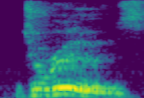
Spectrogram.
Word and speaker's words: Druuz: Druze. So there's no I can only spell it phonetically because obviously as people don't use English characters, but I've been spelling it Druuz.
